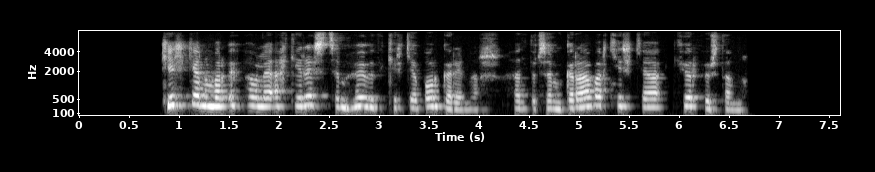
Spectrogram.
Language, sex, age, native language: Icelandic, female, 40-49, Icelandic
